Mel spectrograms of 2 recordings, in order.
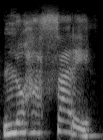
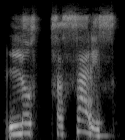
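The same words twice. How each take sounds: First: The s is breathed out like an h. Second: The s is clear, without a whistle. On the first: The speaker calls it wrong. "le ponen una H entre medio" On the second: The speaker calls it right. "corres un poquito la lengua hacia el paladar"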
